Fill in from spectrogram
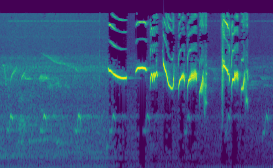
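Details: Female Oriental magpie-robin in early-morning song to provoke males. After a quiet start with distant soft notes and a low hum, a lively series of loud whistled and twisting notes follows, delivered in quick succession.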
